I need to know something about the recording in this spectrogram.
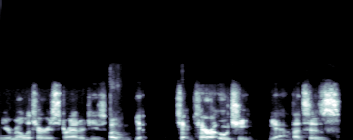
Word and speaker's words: Terauchi: Terauchi. Yeah, that's how you pronounce his name.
